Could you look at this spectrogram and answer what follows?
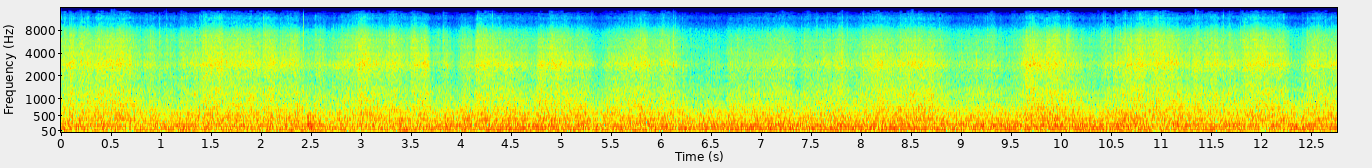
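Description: Strong storm wind and hard driving rain battering the microphone: a dense, steady rush of noise that surges and eases about once a second.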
